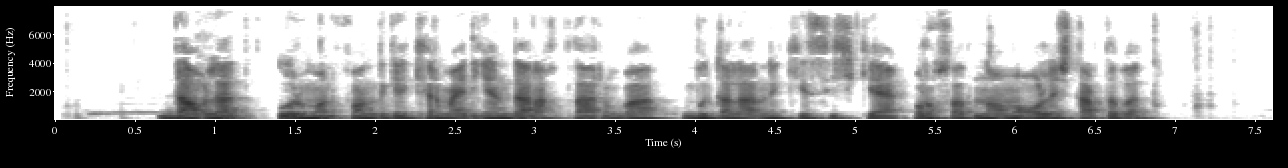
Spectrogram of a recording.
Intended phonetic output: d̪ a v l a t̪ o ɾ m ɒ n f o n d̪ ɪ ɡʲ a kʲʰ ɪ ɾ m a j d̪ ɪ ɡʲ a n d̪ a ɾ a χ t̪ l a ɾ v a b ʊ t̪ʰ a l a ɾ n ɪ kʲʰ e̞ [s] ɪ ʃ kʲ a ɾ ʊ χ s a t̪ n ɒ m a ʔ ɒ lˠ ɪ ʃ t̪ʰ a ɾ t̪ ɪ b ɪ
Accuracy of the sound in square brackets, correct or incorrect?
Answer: correct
